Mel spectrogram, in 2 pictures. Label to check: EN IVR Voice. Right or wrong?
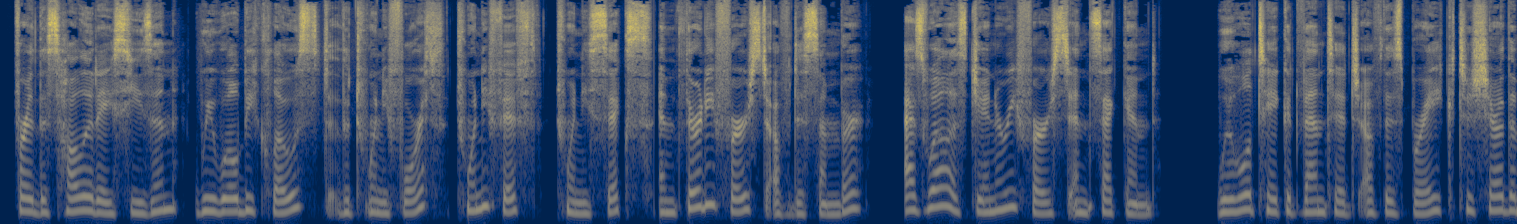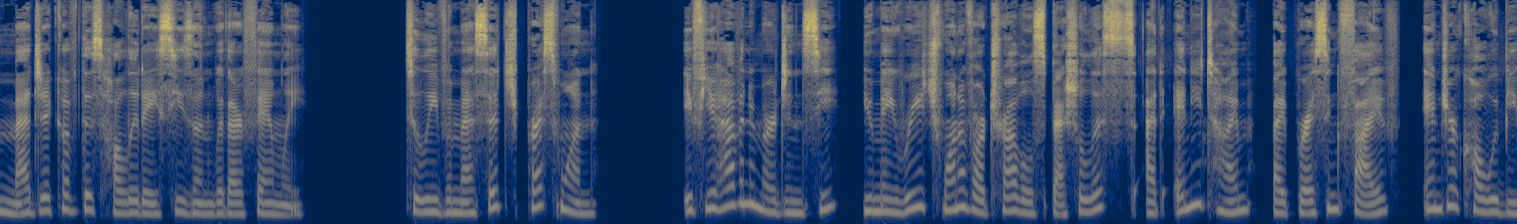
Right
